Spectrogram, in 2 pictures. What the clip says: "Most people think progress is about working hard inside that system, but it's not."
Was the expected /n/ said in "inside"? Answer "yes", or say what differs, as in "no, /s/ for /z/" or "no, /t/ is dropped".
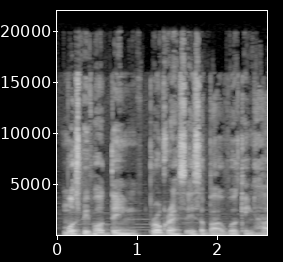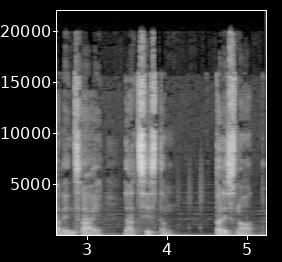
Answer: yes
